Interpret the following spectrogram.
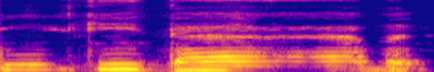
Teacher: ba will be sakin and it will be qalqala when we are doing sakin on ba. It's an qalqala harf, qalqala letter.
